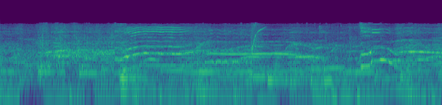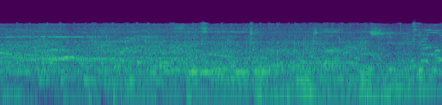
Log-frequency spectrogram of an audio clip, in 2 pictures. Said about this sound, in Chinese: 咱们就正常的亲，我跟你讲，咱们亲不断，他们就一直鼓掌。他们要停，他们就输了。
